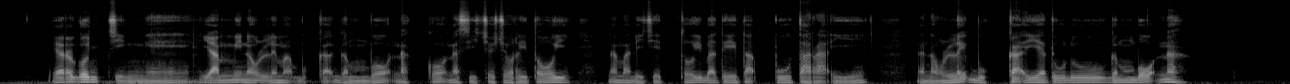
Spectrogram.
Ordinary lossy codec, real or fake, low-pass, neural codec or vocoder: none; fake; none; autoencoder, 48 kHz, 128 numbers a frame, DAC-VAE, trained on Japanese speech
